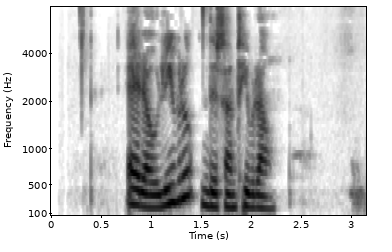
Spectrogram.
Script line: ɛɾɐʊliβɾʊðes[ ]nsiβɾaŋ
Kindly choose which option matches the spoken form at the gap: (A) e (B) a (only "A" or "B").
B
